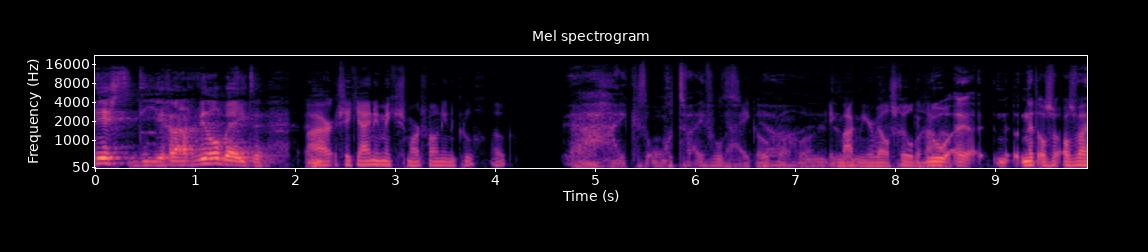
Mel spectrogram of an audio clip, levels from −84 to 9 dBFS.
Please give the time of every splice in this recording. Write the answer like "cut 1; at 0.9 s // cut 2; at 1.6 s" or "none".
cut 1; at 1.9 s

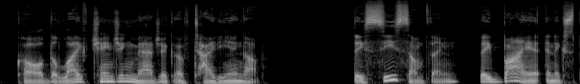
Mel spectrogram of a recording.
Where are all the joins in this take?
cut 1; at 3.5 s // cut 2; at 4.6 s

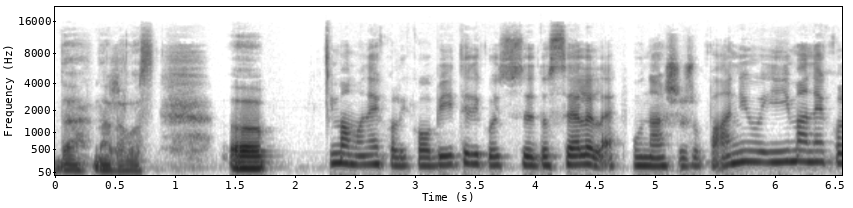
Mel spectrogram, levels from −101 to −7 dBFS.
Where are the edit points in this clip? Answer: cut 1; at 2.3 s // cut 2; at 4.7 s

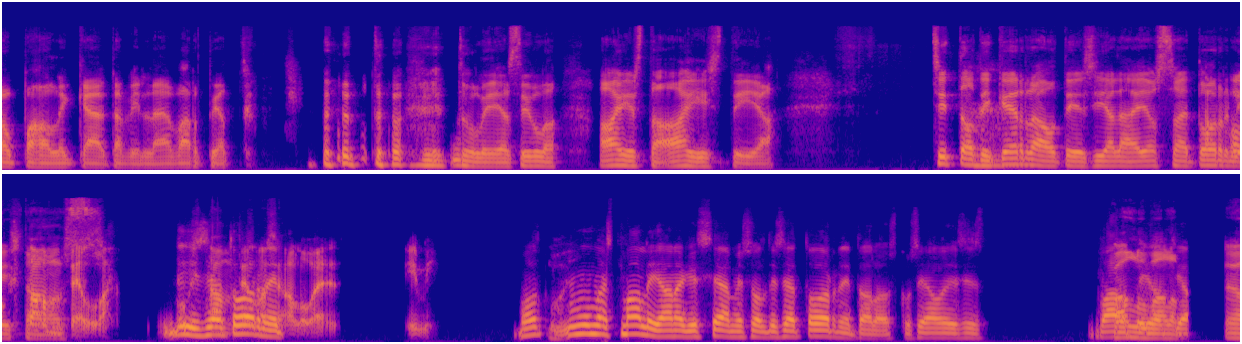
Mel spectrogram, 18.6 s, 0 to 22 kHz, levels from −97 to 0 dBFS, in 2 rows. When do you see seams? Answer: none

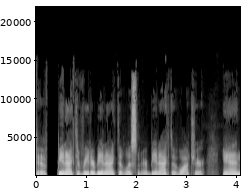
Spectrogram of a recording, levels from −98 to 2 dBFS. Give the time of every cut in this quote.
none

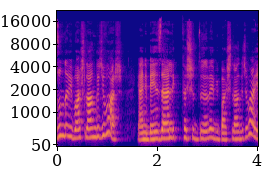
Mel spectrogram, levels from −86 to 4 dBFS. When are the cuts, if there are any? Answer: none

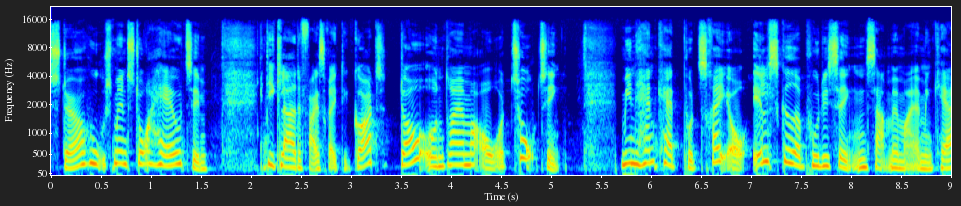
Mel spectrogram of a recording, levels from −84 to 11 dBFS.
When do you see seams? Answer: cut 1; at 2.1 s

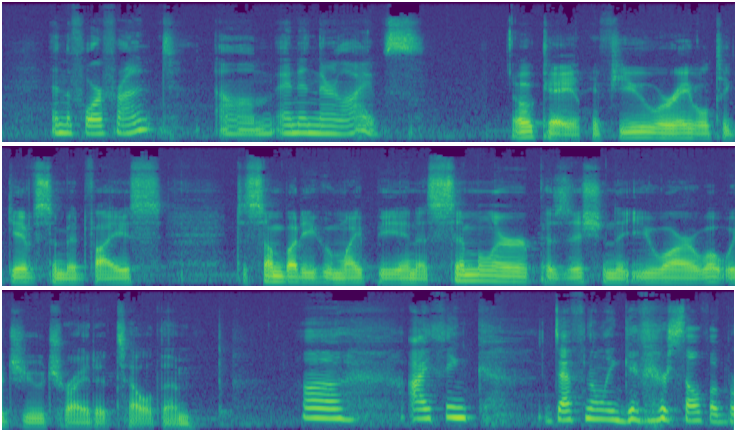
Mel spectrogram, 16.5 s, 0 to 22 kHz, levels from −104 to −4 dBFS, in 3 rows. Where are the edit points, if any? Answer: cut 1; at 4.3 s

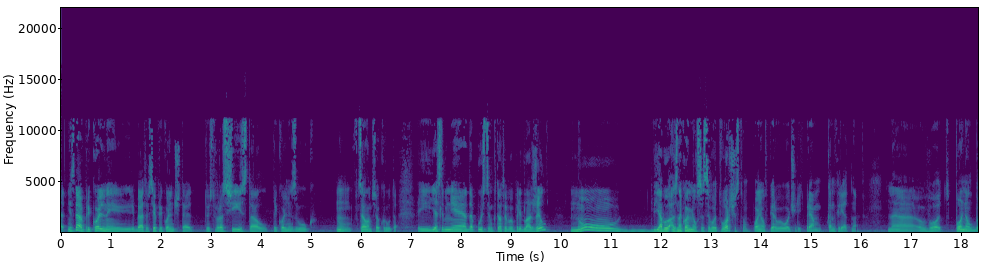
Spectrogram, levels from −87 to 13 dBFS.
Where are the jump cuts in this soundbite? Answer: none

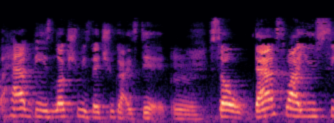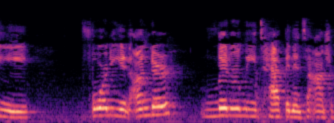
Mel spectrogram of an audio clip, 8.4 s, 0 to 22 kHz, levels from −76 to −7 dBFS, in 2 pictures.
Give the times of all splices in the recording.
none

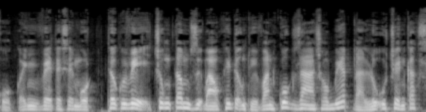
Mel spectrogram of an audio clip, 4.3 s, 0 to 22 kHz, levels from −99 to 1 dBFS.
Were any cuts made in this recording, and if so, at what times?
cut 1; at 1.0 s

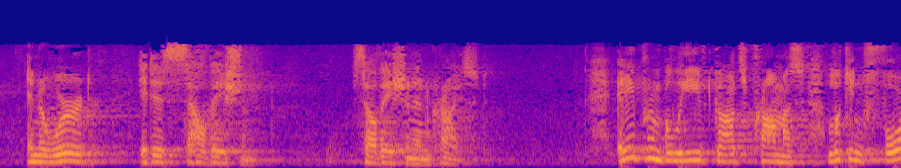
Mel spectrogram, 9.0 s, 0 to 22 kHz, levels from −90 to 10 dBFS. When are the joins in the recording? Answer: none

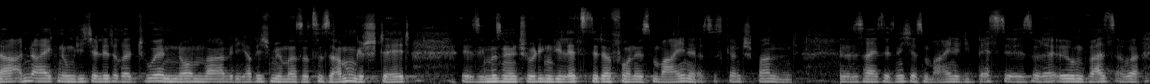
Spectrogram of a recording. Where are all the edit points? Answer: cut 1; at 7.0 s // cut 2; at 8.4 s

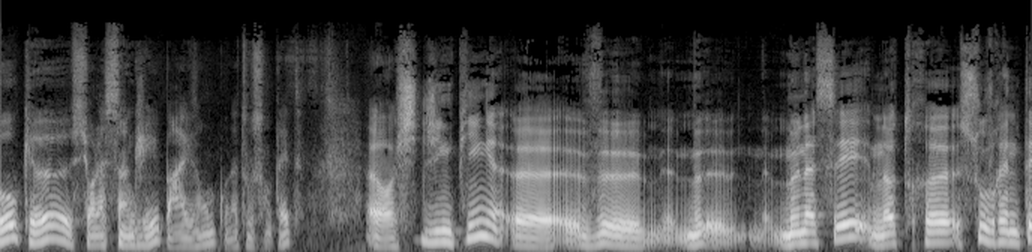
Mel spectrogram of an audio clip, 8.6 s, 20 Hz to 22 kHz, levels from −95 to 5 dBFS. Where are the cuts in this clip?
none

